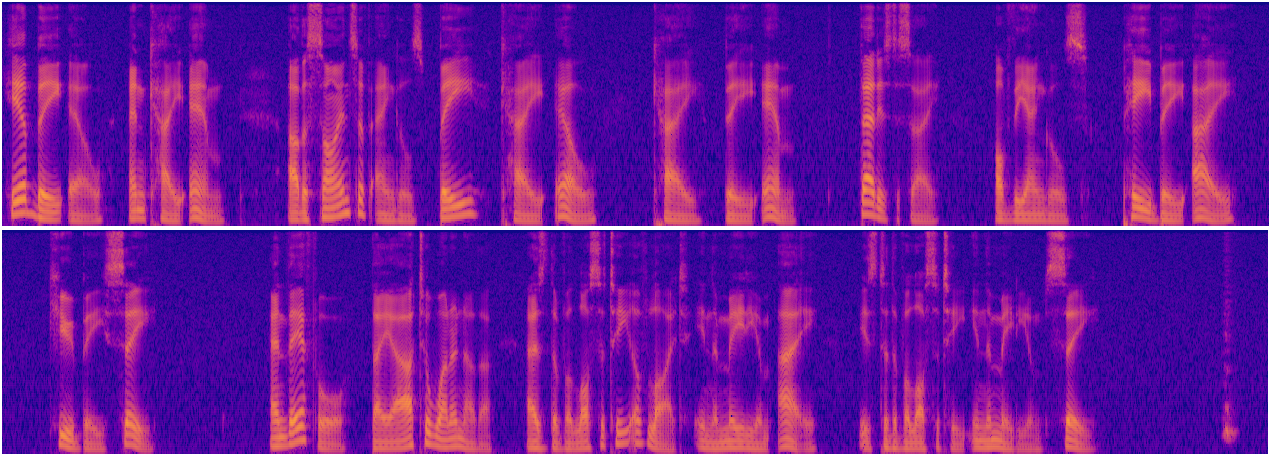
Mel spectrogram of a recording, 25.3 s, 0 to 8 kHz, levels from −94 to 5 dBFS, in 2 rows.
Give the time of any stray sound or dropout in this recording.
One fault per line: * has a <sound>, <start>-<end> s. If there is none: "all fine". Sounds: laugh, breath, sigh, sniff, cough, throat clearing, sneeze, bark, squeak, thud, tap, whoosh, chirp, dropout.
* has a whoosh, 24.9-25.1 s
